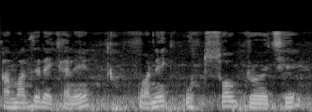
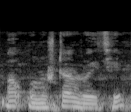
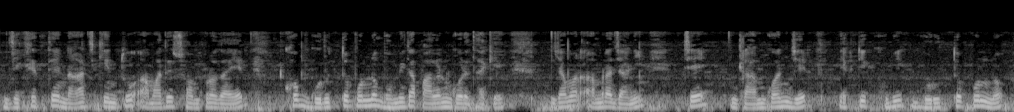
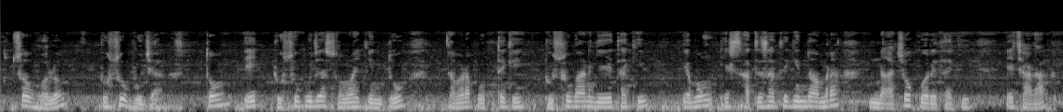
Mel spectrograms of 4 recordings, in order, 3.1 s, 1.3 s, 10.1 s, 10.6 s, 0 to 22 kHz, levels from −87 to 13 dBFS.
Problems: constant background noise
